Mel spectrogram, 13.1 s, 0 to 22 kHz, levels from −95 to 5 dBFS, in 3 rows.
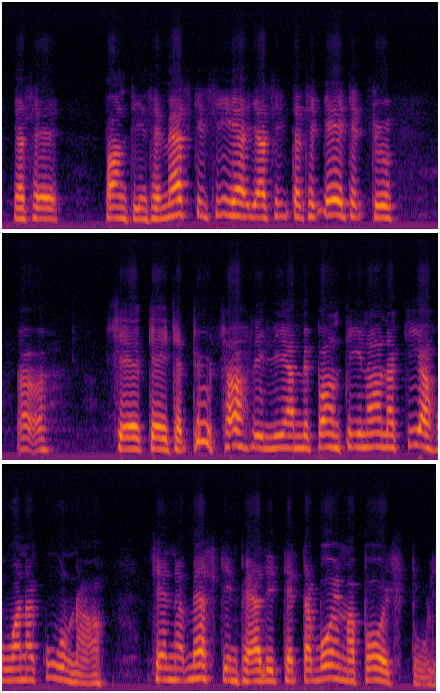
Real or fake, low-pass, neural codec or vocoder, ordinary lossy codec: real; 19.8 kHz; none; none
